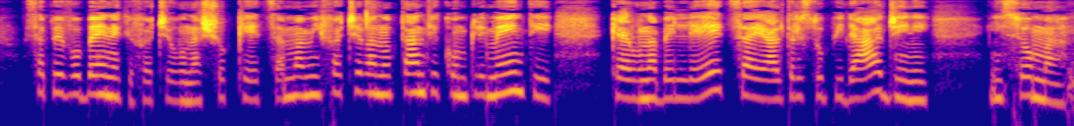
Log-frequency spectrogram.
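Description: A woman's voice: mid-range voice, no echo, close to an everyday voice. A woman reading a storybook aloud, voicing an embarrassed young woman confessing to her mother.

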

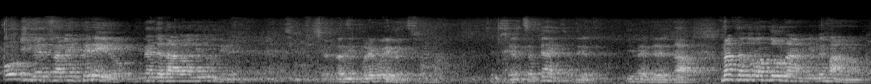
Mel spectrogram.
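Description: A man's voice: a little high, expressive, fairly quick, a bit bright, a faint crowd. Roman man performing in a very echoey hall. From Rome, Italy. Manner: wry, ironic, conversational with mock-solemn passages. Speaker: stage monologuist. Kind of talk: comic theatrical monologue. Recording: very echoey hall, distant mic, clear noise.

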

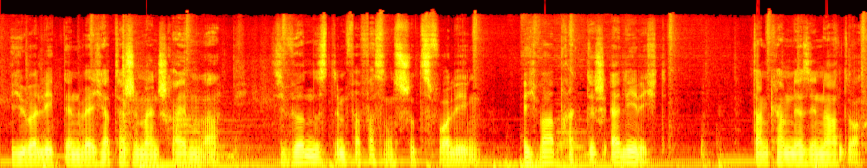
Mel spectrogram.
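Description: A man's voice: sits low, gravelly. An actor playing a laconic investigator who narrates his own case dryly in a radio crime drama. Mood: tense, laconic. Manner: dry, laconic. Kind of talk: scripted first-person radio drama narration.

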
